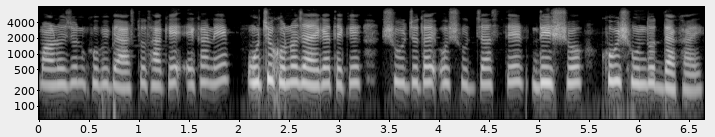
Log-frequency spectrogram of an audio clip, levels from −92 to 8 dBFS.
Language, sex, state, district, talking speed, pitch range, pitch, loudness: Bengali, female, Jharkhand, Jamtara, 145 wpm, 265-285 Hz, 275 Hz, -18 LUFS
